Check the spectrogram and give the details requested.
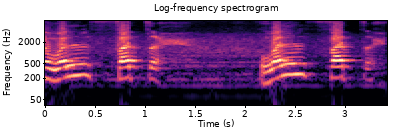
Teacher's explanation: जब यहाँ पर हम रुकेंगे तो इस जो हा के ऊपर जो पेश है इसको हम साकिन कर देंगे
